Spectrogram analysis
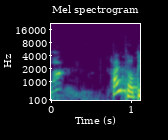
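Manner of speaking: high sweet voice for a puppy. Real, not acted. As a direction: coo at the dog. Greeting the dog.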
